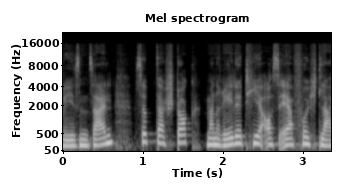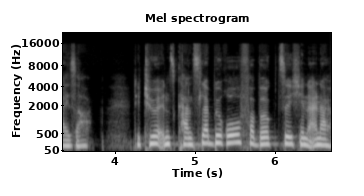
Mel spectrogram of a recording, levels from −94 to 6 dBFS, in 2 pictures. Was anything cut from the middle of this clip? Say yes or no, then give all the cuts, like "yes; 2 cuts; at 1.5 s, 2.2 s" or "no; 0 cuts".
no; 0 cuts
